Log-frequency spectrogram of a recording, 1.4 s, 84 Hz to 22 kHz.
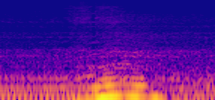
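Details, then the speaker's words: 1992 Mercedes-Benz W124 300E, low on fuel, brief rev: raspy, putting, lawnmower-like exhaust note instead of a smooth six. Exhaust leak; owner suspects the converter or a silencer and says a new pipe section is needed. "so this car is making a funny noise sounds kind of like a lawnmower and i'm gonna try to put a temporary patch on it"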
